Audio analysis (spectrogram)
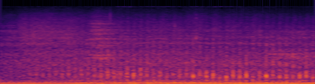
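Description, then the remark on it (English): A police helicopter flies behind the speakers, its rotor thumping in a fast rhythmic chop over a low engine rumble, loud and continuous throughout with no voices. “Boys, there's something flying behind us right now. It looks just like a police helicopter.”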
